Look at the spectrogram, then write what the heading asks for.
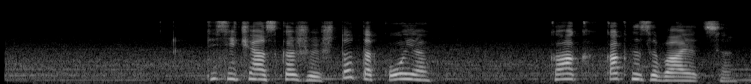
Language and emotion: Russian, neutral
